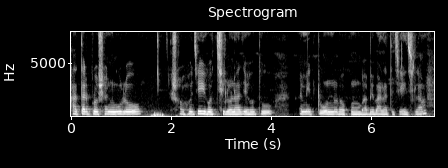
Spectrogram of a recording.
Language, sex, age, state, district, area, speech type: Bengali, female, 18-30, West Bengal, Dakshin Dinajpur, urban, spontaneous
